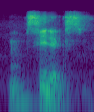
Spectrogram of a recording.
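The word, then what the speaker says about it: Cyriax: Sirix com C-Y-R-I-A-X. Sirix, é assim que se pronuncia.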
